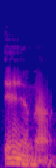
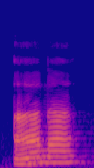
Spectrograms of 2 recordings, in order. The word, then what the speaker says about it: Anna: It is not Anna. Anna in English, Anna in German.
